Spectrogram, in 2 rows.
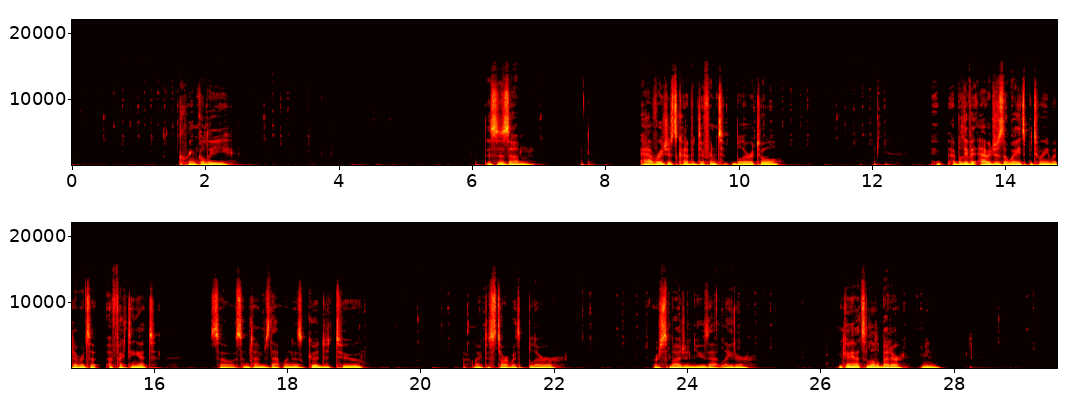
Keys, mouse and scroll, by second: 0.1 middle click, 0.3 click, 0.7 Insert, 1.3 alt+z, 1.9 alt+z, 2.1 click, 2.7 middle click, 3.1 click, 3.7 middle click, 4.1-6.3 drag, 6.3-8.2 middle drag, 8.2-9.5 drag, 9.5 middle click, 9.8 click, 10.7 alt+z, 11.8-13.2 ctrl+drag, 13.2 alt+z, 13.9 alt+z, 14.3 ctrl+click, 14.5 alt+z, 14.8 click, 15.5 alt+z, 15.7 middle click, 16.1 ctrl+click, 16.3 middle click, 16.6-17.9 drag, 18.3-20.2 drag, 20.2 f, 20.8-22.4 drag, 22.4 scroll down 2, 22.6 Insert, 22.8 middle click, 23.7 Right, 23.9 Left, 24.2 Right, 24.3 Right, 24.5 Right, 24.7 middle click, 25.0 Left, 25.2 Left, 25.6 Right, 25.7 Right, 26.0 scroll up 1, 26.3 middle click, 26.7 scroll up 1, 27.0-28.4 drag, 28.4 middle click, 29.0 click.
